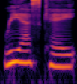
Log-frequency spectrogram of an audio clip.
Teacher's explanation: In American English, it's pronounced reschedule. The stress is on the second syllable, reschejool.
